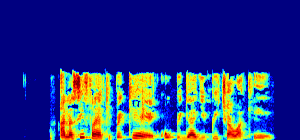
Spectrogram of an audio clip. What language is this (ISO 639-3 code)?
swa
